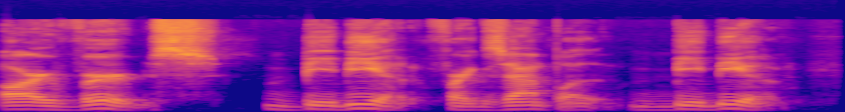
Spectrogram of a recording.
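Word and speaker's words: vivir: Beer for example biber. So again, yung V, letter V ay B sound sa Spanish.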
